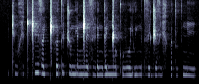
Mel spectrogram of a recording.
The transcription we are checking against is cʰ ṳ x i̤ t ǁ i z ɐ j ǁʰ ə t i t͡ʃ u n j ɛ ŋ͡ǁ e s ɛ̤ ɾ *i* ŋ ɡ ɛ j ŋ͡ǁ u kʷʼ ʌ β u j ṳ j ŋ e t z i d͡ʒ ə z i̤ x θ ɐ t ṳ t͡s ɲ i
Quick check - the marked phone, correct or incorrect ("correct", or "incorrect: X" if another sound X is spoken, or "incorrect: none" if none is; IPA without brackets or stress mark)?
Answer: incorrect: e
